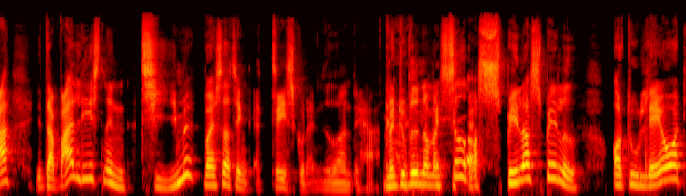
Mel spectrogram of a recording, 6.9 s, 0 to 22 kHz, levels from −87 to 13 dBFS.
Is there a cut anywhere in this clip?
yes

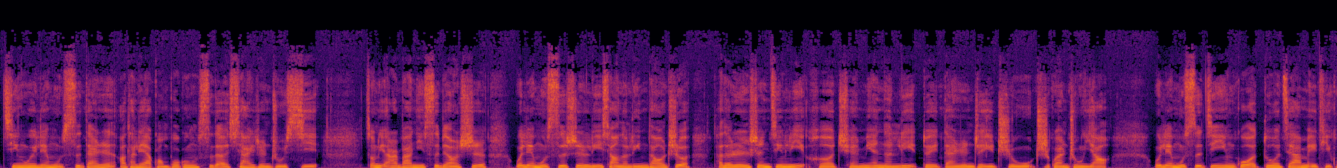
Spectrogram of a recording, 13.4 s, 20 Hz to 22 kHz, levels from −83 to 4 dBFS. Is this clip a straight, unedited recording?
yes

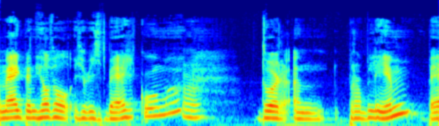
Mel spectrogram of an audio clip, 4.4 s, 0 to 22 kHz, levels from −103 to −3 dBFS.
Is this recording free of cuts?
yes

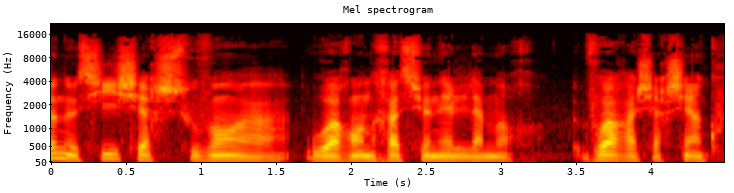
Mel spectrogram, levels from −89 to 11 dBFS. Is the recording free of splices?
no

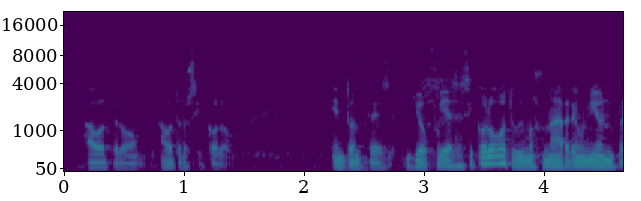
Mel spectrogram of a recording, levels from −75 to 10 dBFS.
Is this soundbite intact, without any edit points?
yes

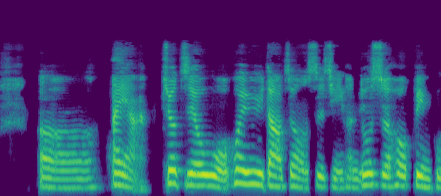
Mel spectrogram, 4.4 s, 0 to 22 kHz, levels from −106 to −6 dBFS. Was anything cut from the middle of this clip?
yes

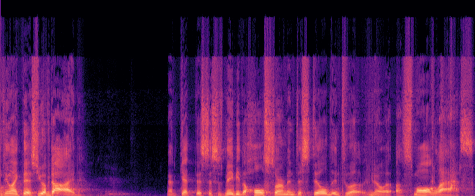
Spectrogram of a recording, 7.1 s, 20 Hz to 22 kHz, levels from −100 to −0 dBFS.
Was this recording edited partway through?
no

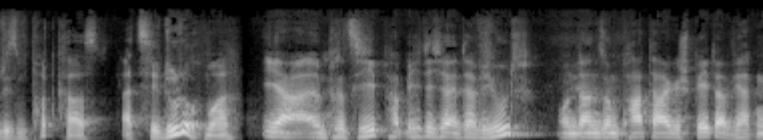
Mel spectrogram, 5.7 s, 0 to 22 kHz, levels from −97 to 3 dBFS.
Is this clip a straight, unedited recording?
yes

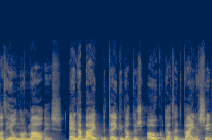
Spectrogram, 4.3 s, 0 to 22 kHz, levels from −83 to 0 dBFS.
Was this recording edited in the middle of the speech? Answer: yes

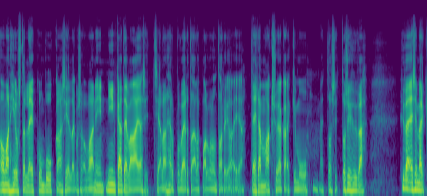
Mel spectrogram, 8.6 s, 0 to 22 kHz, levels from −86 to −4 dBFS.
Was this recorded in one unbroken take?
no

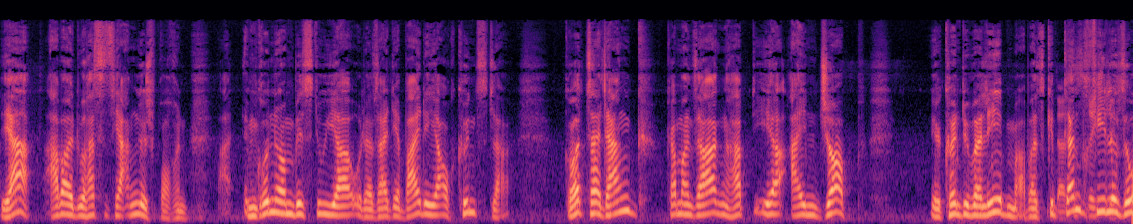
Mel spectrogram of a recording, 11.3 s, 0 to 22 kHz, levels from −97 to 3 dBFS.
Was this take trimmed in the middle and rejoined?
no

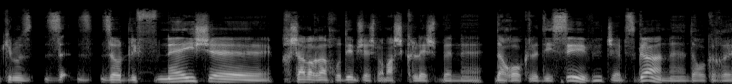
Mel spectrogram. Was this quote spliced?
yes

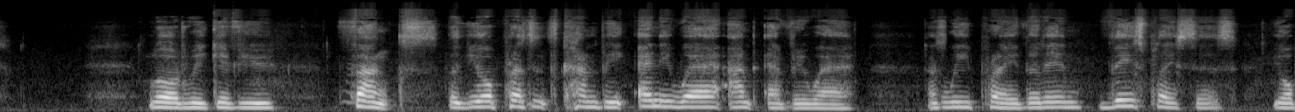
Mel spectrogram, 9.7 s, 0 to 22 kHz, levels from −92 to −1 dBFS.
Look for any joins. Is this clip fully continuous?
no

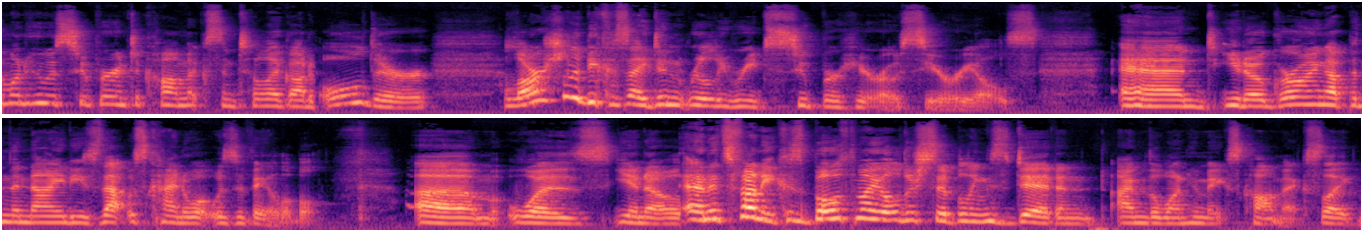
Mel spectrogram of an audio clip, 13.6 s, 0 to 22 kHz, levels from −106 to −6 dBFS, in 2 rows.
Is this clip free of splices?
no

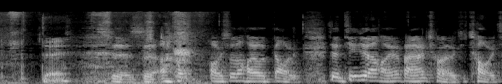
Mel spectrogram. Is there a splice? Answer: no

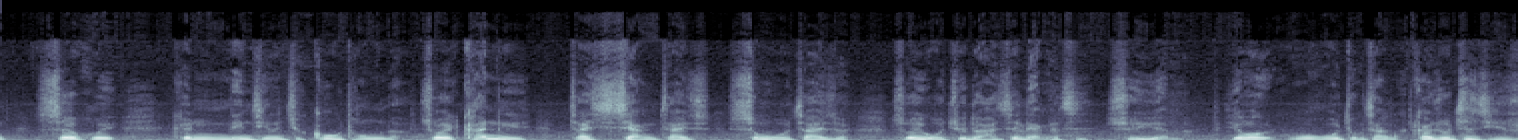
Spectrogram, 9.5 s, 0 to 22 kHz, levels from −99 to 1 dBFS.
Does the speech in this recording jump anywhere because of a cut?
no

